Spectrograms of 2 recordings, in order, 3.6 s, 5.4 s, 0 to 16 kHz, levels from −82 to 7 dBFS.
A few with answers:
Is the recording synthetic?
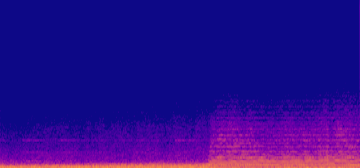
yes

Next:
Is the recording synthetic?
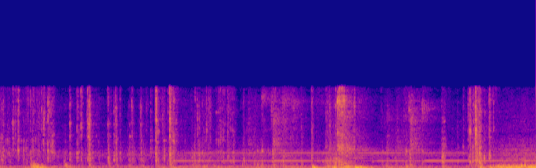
no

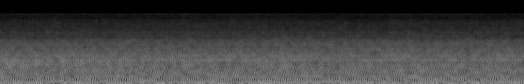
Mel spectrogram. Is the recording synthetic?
yes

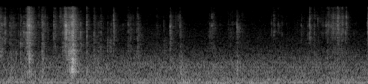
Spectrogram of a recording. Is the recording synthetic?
yes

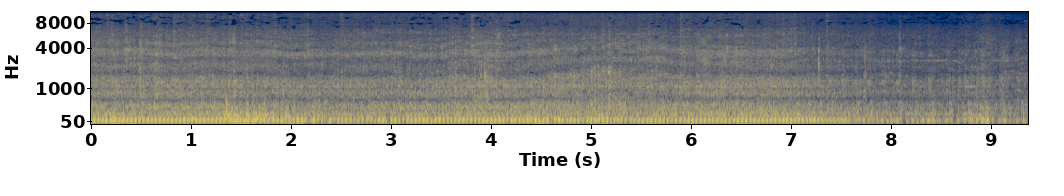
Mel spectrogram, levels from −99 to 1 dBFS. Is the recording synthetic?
no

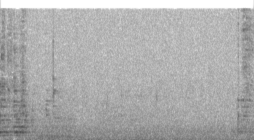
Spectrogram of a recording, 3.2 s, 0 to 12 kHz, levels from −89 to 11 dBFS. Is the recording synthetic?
no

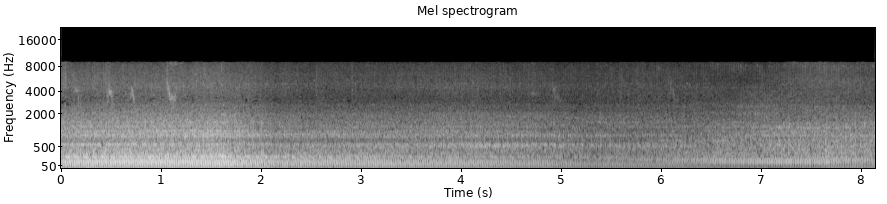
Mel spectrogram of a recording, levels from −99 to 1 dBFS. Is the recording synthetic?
no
